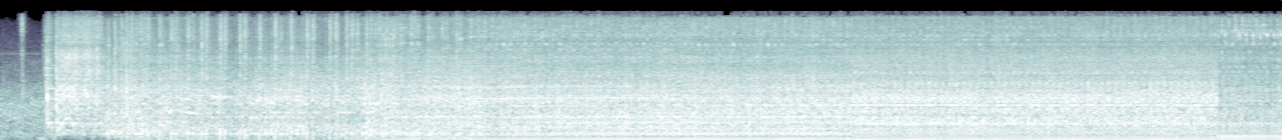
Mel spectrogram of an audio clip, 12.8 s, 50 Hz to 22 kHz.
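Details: Toro Wheel Horse 416H lawn tractor with opposed-twin Onan engine: cranks briefly, catches on choke and settles into steady even twin-cylinder idle, no misses or knocks; normal cold start.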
